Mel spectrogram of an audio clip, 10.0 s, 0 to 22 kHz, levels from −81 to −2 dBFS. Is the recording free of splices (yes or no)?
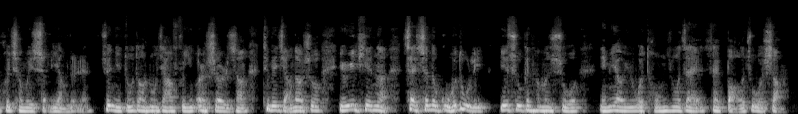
no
